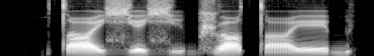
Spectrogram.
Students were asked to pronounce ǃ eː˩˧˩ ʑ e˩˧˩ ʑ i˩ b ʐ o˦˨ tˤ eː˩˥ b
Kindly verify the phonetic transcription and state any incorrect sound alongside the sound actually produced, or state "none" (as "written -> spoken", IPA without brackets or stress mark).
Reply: ǃ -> tˤ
